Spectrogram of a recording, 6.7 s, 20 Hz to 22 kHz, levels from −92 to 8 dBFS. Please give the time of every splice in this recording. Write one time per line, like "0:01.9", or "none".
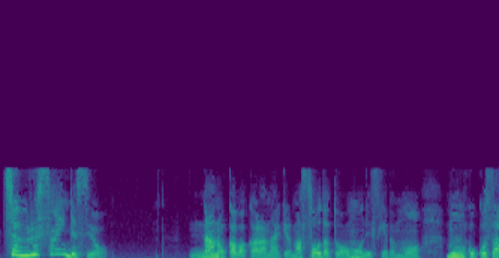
0:02.4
